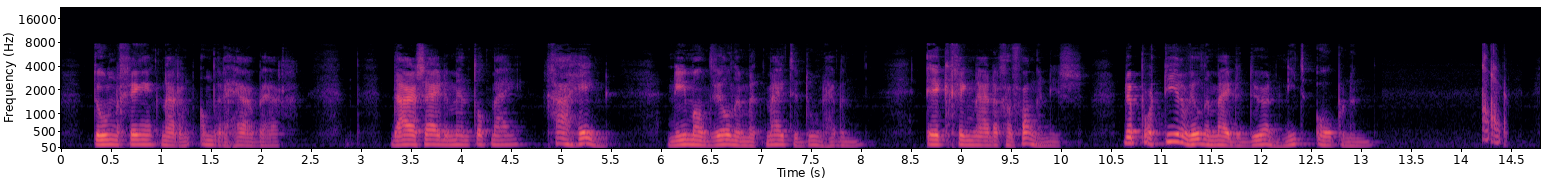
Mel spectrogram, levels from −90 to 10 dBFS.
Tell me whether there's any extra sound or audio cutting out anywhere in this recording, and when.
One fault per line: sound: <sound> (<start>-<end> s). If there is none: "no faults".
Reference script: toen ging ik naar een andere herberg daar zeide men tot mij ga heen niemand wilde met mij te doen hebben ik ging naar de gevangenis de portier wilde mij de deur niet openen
sound: chirp (14.2-14.5 s)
